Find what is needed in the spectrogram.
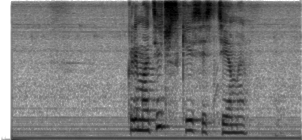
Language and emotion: Russian, neutral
